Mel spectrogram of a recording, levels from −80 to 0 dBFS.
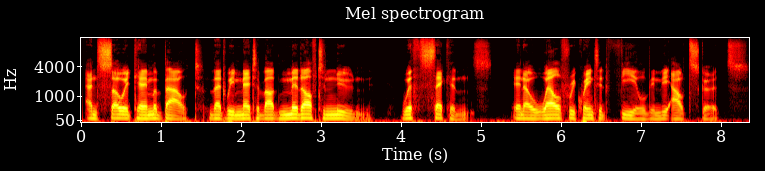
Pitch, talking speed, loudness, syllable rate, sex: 100 Hz, 150 wpm, -20 LUFS, 3.8 syllables/s, male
